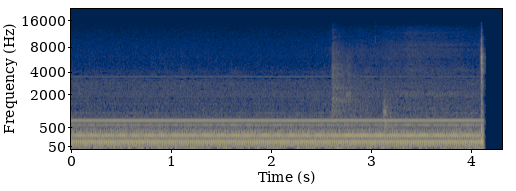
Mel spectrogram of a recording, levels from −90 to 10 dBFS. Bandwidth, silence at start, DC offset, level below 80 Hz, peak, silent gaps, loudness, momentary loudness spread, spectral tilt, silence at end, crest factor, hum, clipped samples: 11 kHz; 0 s; under 0.1%; -40 dBFS; -4 dBFS; none; -26 LUFS; 1 LU; -7 dB/octave; 0.2 s; 20 dB; none; under 0.1%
